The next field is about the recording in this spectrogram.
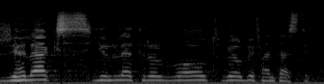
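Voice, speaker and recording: Speaking with a Turkish accent, a man talks at a fairly slow pace. Audible room echo surrounds his voice. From Turkey. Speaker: professor. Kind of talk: conference talk. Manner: halting, many fillers.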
